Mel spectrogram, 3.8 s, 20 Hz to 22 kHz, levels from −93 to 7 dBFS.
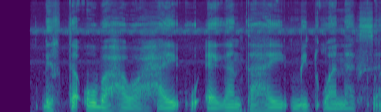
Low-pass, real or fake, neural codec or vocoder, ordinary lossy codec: none; fake; vocoder, 44.1 kHz, 128 mel bands every 256 samples, BigVGAN v2; none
